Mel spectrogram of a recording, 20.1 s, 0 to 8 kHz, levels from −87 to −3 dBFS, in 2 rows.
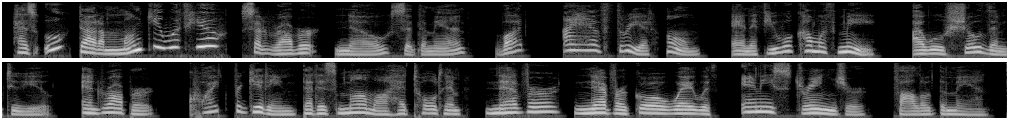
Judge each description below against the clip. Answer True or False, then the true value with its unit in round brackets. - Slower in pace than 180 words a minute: True (160 wpm)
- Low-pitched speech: False (165 Hz)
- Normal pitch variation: False (6.9 semitones)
